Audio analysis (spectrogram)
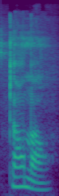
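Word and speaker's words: Domhnall: the middle of it d-o-m-n h-a-l as Donald like Donald but without the D on the end and that's actually how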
